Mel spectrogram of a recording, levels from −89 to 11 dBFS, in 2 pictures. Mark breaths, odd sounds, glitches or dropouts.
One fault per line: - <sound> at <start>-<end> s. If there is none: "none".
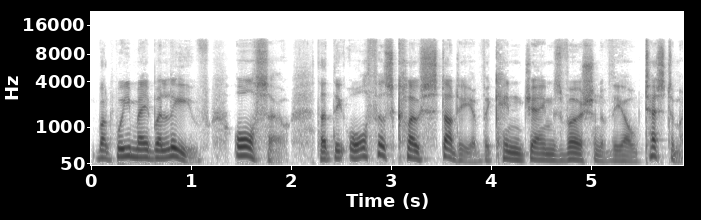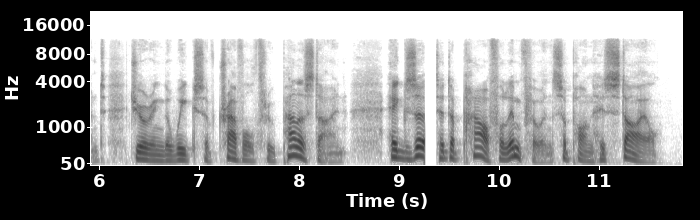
- dropout at 9.3-9.4 s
